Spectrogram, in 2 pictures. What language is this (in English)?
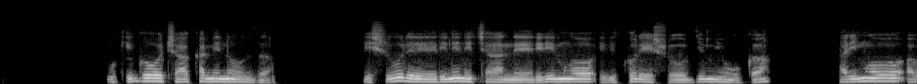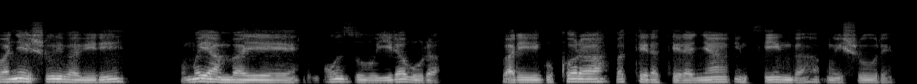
Rundi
